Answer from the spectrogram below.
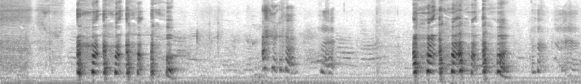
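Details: Young child fake-coughing while play-acting: quick, high-pitched voiced bursts in two runs, partly like giggling. An acted cough.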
